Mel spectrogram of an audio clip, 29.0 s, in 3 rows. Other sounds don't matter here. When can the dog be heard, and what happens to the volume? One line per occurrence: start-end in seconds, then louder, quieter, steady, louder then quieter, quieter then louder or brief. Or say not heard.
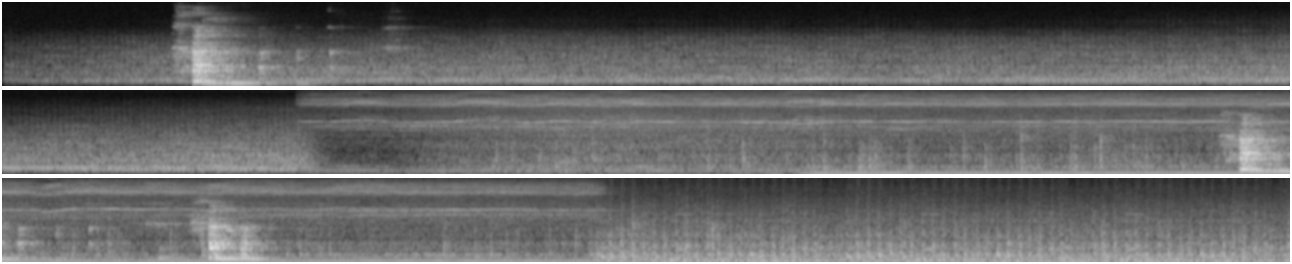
not heard.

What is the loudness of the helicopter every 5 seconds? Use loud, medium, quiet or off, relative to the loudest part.
medium, medium, loud, loud, loud, loud.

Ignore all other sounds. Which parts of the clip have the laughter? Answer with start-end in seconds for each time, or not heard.
1.2-2.5, 18.8-21.3.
